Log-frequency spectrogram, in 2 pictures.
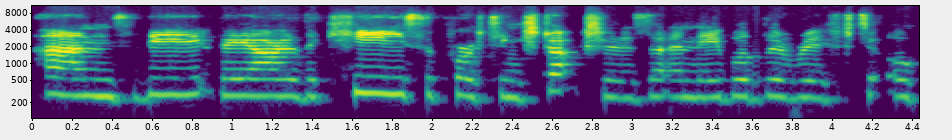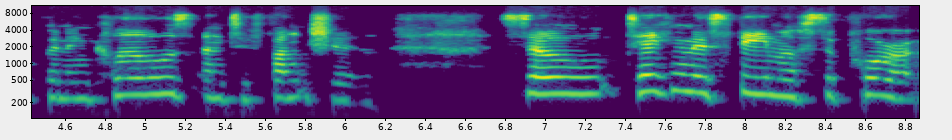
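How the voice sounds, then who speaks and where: A woman's voice: a little high, a bit bright. A young woman giving a conference presentation, earnest and explanatory with frequent ums, her voice a little worn. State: losing her voice. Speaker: museum community learning officer. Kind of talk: conference presentation over slides. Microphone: video call webcam. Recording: dull lo-fi video call audio.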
